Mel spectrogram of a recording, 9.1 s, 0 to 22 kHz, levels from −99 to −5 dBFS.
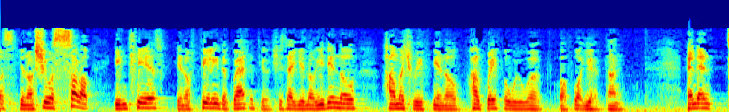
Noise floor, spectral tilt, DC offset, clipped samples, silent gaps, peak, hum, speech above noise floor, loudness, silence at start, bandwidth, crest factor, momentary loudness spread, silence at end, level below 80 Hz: -37 dBFS; -5.5 dB/octave; under 0.1%; under 0.1%; none; 0 dBFS; none; 21 dB; -16 LUFS; 0 s; 7.8 kHz; 16 dB; 9 LU; 0.05 s; -42 dBFS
